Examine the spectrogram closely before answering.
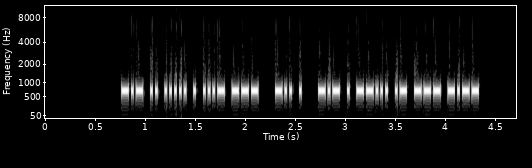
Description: Morse code, heard as a keyed tone, about 47 wpm, 700 Hz. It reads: KI5EVO DE KE7AOY
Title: USA Callsign DE Callsign 50wpm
